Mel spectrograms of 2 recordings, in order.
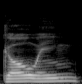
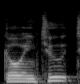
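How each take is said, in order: First: Going punched loud, as a single stressed word. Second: Going to with to reduced and unstressed; weak to. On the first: Teacher showing the stress lands on Going. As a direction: hit Going hard on its own. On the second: Teacher showing that to loses its stress in going to. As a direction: let the to fall away after going. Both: Shown as a demonstration. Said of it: "to استرسش پایین میاد".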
